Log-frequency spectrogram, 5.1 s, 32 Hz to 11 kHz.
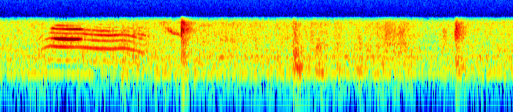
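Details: Indoor cat enjoying organic catnip, recorded January 2011 on a BlackBerry phone; a single brief, slightly falling meow near the start, then quiet rustling and faint knocks in a small room.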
